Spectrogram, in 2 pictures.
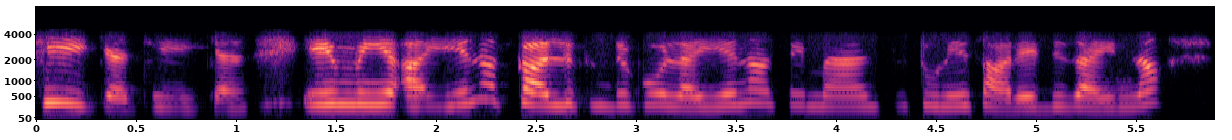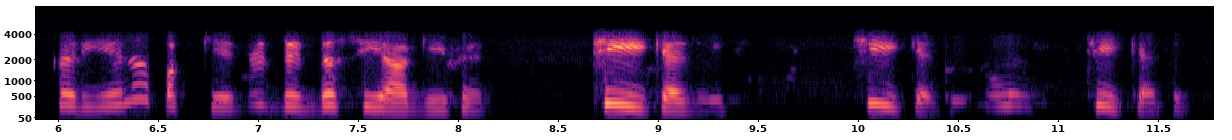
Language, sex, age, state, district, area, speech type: Dogri, female, 30-45, Jammu and Kashmir, Reasi, urban, conversation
